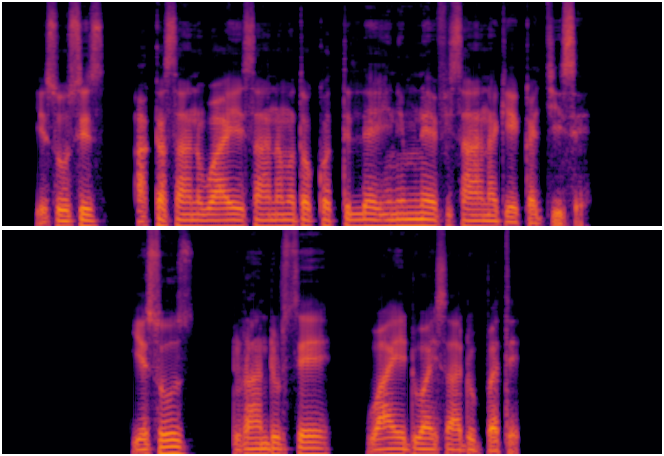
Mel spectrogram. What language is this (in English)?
Oromo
